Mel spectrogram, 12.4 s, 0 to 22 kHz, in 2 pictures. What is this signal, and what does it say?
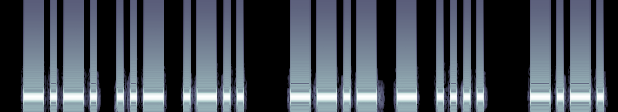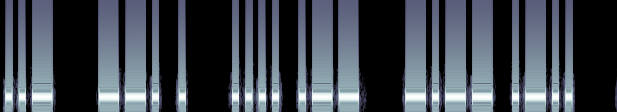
Morse code, heard as a keyed tone, about 18 wpm, 550 Hz. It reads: CUL QTH CU GE HW YL
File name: naukapodstaw / skroty / skroty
